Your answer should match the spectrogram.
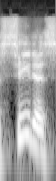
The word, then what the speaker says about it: Cetus: the hell do we i've heard seti seti okay and yet uh cetus is how you pronounce the longer version it's just uh south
